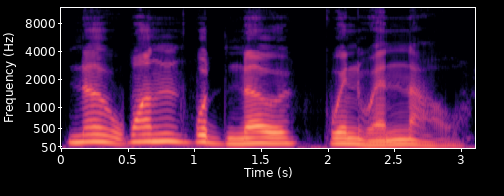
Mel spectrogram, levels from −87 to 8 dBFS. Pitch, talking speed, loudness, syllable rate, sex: 130 Hz, 135 wpm, -17 LUFS, 2.9 syllables/s, male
